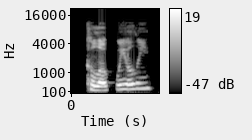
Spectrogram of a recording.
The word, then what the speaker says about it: colloquially: On Twitter, anti-hate group activist Sam Sachs pointed out that black Dr. Martens, colloquy? Did I say that right? – Colloquially? – The theory, love it.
